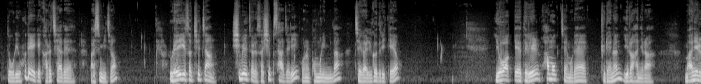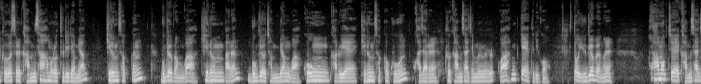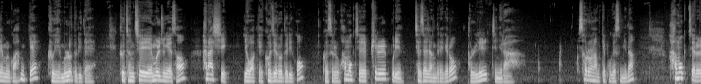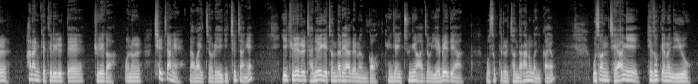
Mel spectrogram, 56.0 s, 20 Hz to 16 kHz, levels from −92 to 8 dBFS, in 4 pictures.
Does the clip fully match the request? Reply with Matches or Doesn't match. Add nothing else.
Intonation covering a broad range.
Doesn't match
